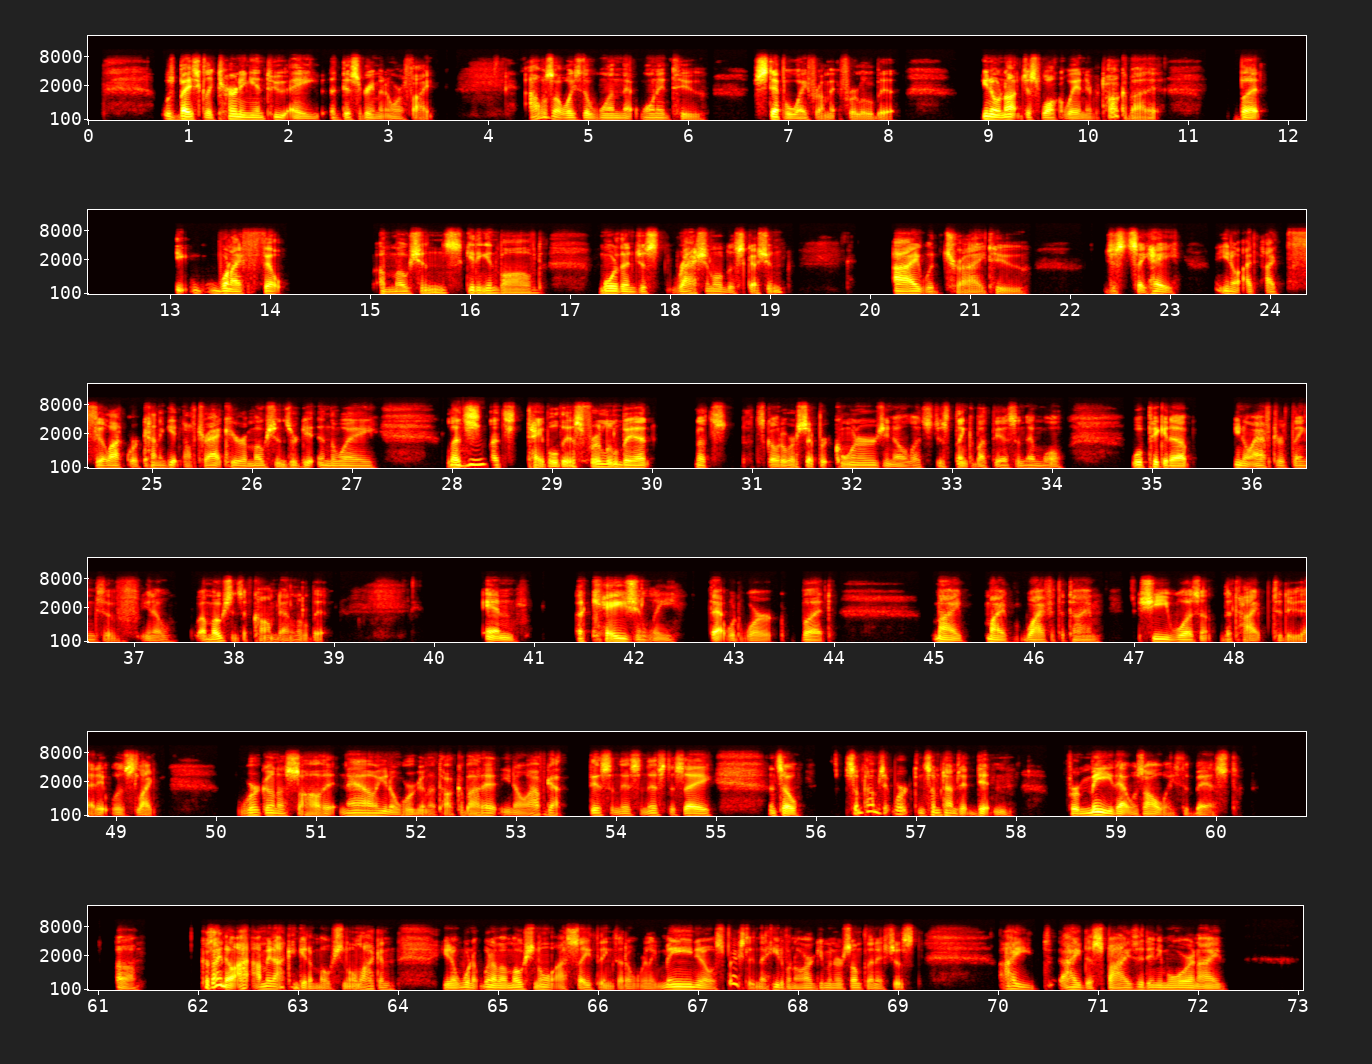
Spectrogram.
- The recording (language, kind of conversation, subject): English, unstructured, How do you practice self-care in your daily routine?
- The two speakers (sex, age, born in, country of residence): female, 30-34, United States, United States; male, 60-64, United States, United States
- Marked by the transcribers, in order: other background noise; tapping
